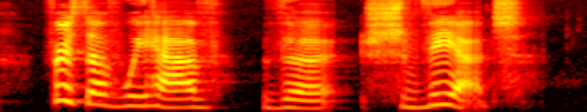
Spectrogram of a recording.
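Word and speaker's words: Schwert: off we have the schvyat which has a w in it that is pronounced because otherwise it wouldn't have a w in it english viet then we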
